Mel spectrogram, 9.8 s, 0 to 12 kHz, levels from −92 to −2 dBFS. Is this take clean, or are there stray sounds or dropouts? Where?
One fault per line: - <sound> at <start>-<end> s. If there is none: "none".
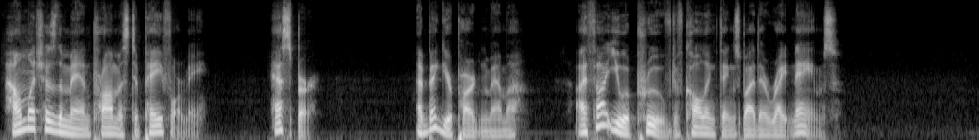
none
